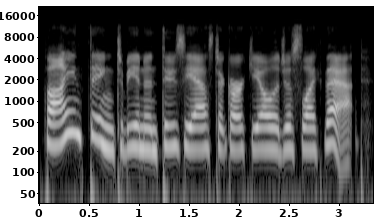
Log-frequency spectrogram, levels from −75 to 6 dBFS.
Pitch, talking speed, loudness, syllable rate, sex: 225 Hz, 160 wpm, -19 LUFS, 4.6 syllables/s, female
